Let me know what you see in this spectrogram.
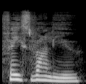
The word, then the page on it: face value: British English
